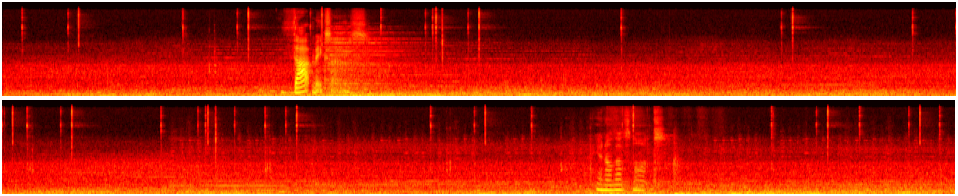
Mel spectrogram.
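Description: Soft clicks sound as puzzle tiles are moved and dropped into place.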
